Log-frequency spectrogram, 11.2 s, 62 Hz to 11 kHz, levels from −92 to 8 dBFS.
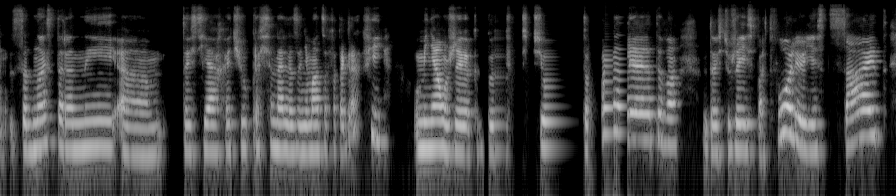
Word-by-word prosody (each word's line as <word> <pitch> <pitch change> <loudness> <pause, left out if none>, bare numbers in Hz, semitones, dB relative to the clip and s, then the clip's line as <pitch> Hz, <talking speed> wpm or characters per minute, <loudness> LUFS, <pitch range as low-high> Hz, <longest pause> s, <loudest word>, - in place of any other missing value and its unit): М, - - -20
с - - -11
одной 220 +3 +1
стороны, 225 -1 -1
эм, 190 -1 -4 0.2
то 205 - -6
есть 205 +1 -7
я 205 -1 +2
хочу 210 +1 -6
профессионально 215 -2 -1
заниматься 205 +1 0
фотографией. 255 +6 -5 0.3
У - - -4
меня 220 0 +6
уже, 200 -2 +3
как 205 +2 -17
бы, 200 +1 -5 0.2
всё 220 -1 -3 0.3
готово 315 +10 -3 0.2
для 275 -1 +6
этого. 255 -3 -1 0.4
То 200 - -1
есть 200 +1 -5
уже 210 +1 0
есть 210 0 -2
портфолио, 275 - +4
есть 210 0 -1
сайт. 300 +5 +2
215 Hz, 150 wpm, -25 LUFS, 205-230 Hz, 0.4 s, меня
